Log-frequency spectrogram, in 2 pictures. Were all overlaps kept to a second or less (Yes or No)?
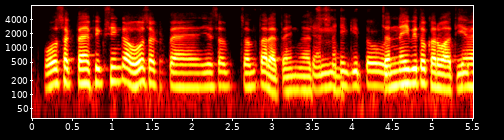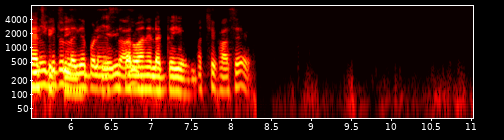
No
